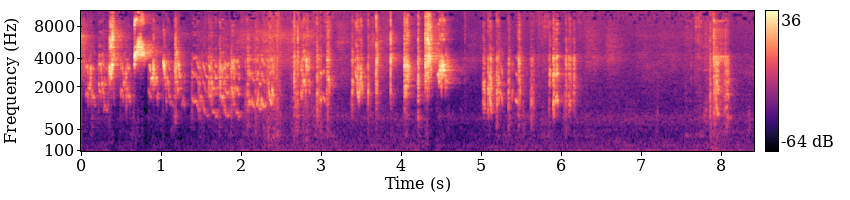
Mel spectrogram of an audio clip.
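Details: Pet budgerigar chirping while flirting: dense scratchy chatter and squeaky warbled notes in quick bursts, broken by short pauses, fading to quiet with one last chirp near the end.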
